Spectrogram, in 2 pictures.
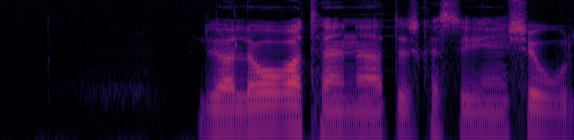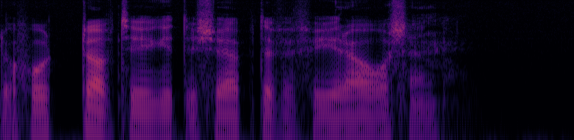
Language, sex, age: Swedish, male, 33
